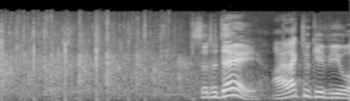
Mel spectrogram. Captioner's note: applause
